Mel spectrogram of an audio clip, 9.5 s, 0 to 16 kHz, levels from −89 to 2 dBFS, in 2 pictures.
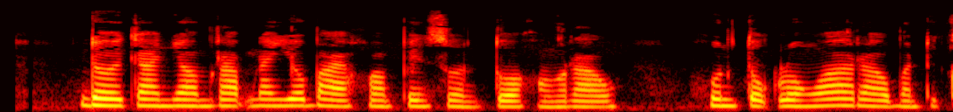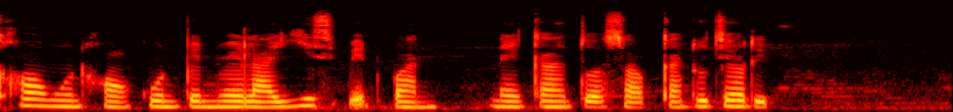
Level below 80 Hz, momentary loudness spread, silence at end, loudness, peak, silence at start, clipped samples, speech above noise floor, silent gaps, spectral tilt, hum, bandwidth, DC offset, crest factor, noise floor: -72 dBFS; 8 LU; 0.95 s; -27 LUFS; -4 dBFS; 0.4 s; under 0.1%; 35 dB; none; -6 dB/octave; none; 10.5 kHz; under 0.1%; 22 dB; -61 dBFS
